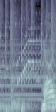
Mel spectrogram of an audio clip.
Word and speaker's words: Marle: When I was younger, I said Marley and I was corrected in my adult life as Marl.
